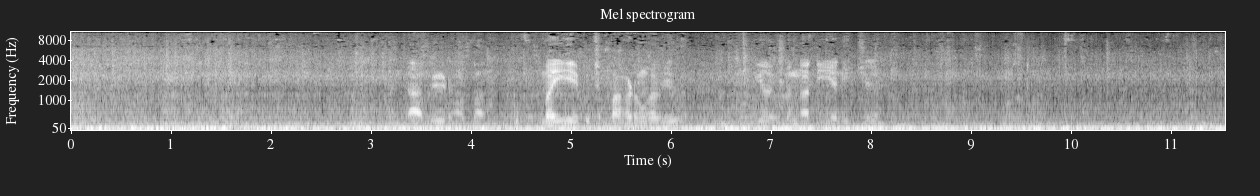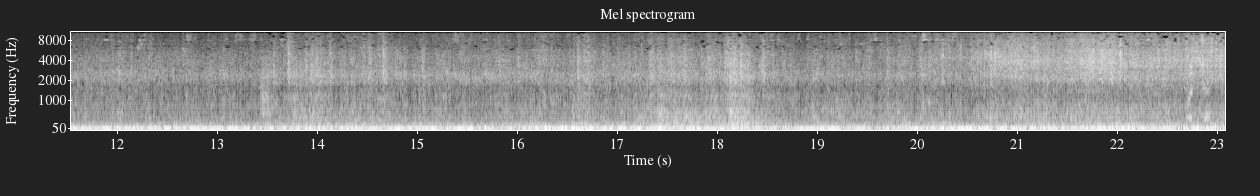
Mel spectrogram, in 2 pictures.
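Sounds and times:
cab rattling and knocking: 0:00.0 - 0:23.0
vehicle engine and tyres rumbling: 0:00.0 - 0:23.0.

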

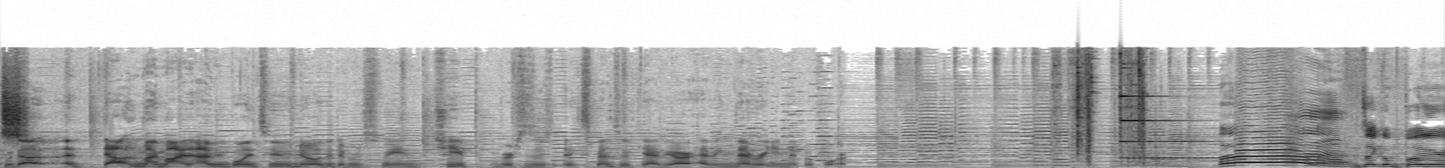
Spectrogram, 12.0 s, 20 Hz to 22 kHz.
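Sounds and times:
bell ding: 0:09.3 - 0:11.2
high-pitched held vocal note: 0:10.0 - 0:11.3.

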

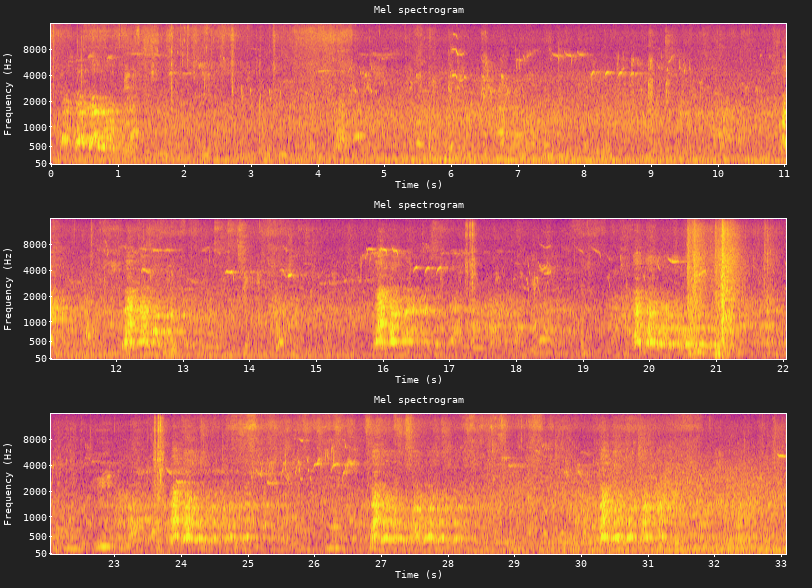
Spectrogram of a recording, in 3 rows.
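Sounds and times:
dog barking: 0:00.1 - 0:01.4, 0:04.2 - 0:04.8, 0:10.9 - 0:13.3, 0:14.3 - 0:14.7, 0:15.8 - 0:18.7, 0:19.5 - 0:22.0, 0:23.0 - 0:25.6, 0:26.6 - 0:28.6, 0:30.1 - 0:31.5
sharp cracks: 0:20.6 - 0:21.9.

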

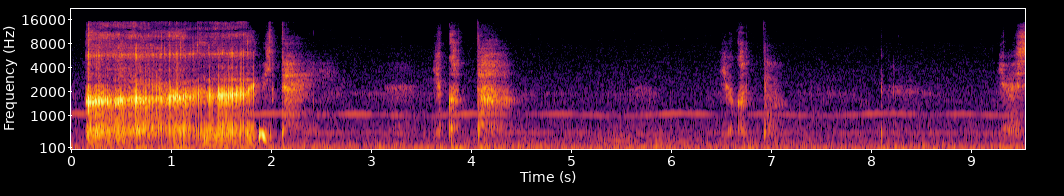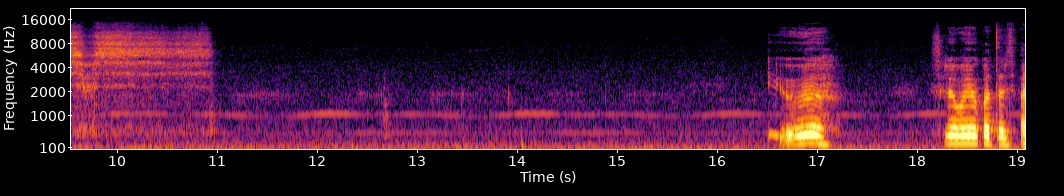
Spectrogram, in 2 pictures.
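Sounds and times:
faint steady hum: 0:00.0 - 0:19.0.

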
